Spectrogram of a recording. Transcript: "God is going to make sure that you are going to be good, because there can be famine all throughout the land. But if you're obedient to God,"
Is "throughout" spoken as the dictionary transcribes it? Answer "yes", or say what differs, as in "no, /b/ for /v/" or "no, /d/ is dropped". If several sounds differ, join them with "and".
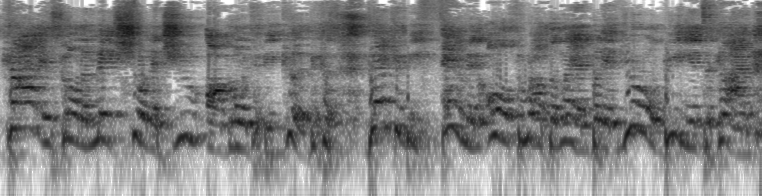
yes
